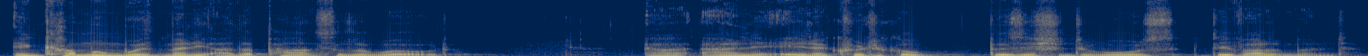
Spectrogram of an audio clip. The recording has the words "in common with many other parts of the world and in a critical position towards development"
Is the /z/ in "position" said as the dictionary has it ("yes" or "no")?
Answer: yes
